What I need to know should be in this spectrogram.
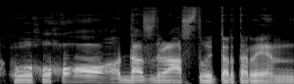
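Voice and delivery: slow, drawn-out howling cheer. Acted. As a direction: howl it out. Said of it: "завывал экс-курбаньес".

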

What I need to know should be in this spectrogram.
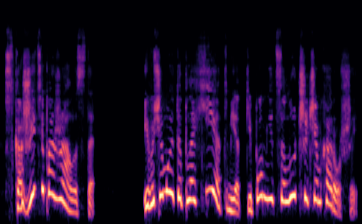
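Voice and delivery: high, merry mock wonder; cheerful amazement. A narrator's reading. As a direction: keep the pitch up, playfully astonished. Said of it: "весело изумился Ромка".

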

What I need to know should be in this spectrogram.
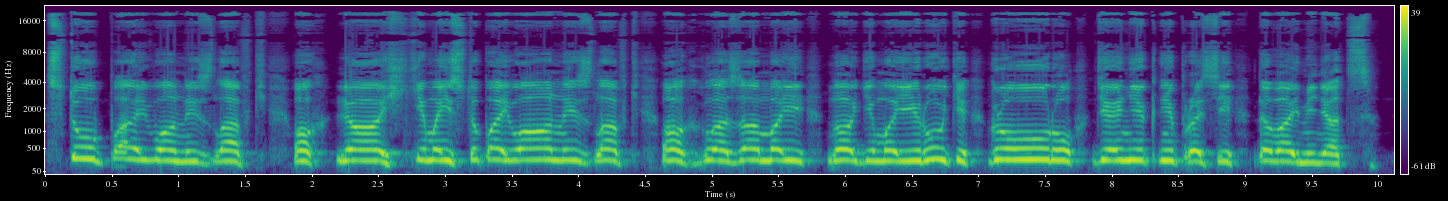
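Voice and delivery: put-on high, slow, whining old miser's wail; spiteful whining old man. A narrator's reading. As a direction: whine it out spitefully like a crazed old junk dealer. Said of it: "произносил нараспев".

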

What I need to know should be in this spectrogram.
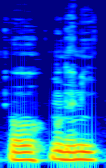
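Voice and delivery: a touch of an outcry; exclaiming. A narrator's reading. Ladov confesses to his friend, exclaiming. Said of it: "s'écria Ladov".

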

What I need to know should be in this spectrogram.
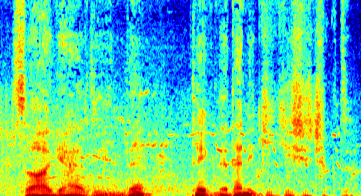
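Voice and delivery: plain reading voice

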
